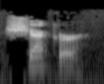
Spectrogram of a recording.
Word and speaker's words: sheker: But the Hebrew word, sheker, you might pronounce it sheker, which actually sounds like sugar, is the word from which we get our word sugar.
